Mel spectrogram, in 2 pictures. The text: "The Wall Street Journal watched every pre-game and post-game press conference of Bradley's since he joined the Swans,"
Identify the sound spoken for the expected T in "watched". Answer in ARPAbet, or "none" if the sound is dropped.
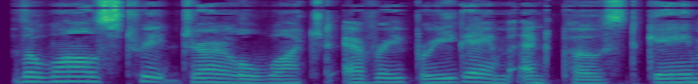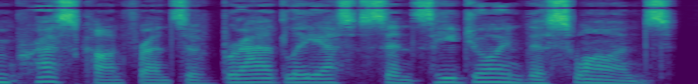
T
